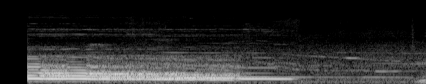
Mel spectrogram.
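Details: A Great Dane gives a deep, sustained howl that slowly falls in pitch and then fades.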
